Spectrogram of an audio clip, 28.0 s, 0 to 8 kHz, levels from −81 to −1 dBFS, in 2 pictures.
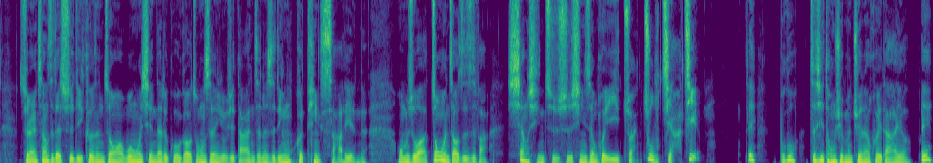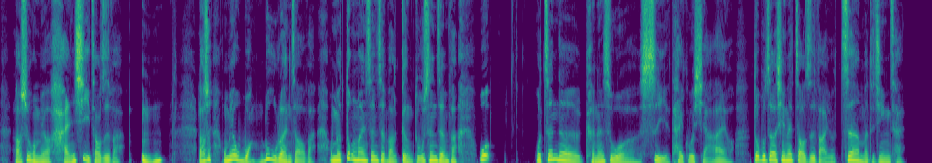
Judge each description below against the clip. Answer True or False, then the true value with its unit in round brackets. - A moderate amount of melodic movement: False (7.1 semitones)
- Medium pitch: False (125 Hz)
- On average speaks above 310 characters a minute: False (285 characters per minute)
